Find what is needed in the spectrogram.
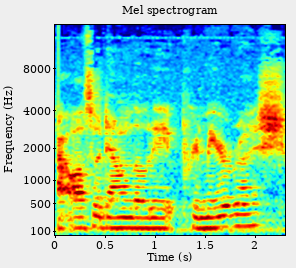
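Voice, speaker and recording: Noticeable background noise runs through the clip. Room echo is audible too. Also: woman. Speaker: vlogger. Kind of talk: casual vlog monologue. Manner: casual, conversational.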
